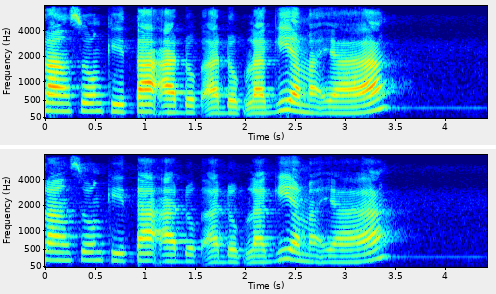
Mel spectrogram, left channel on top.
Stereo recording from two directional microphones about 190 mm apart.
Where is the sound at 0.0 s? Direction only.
30° left (ahead or behind).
